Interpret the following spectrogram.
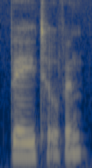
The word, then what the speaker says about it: Beethoven: It says B A Y um bullet t O W V N. So, Beethoven, don't say it like that to me.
